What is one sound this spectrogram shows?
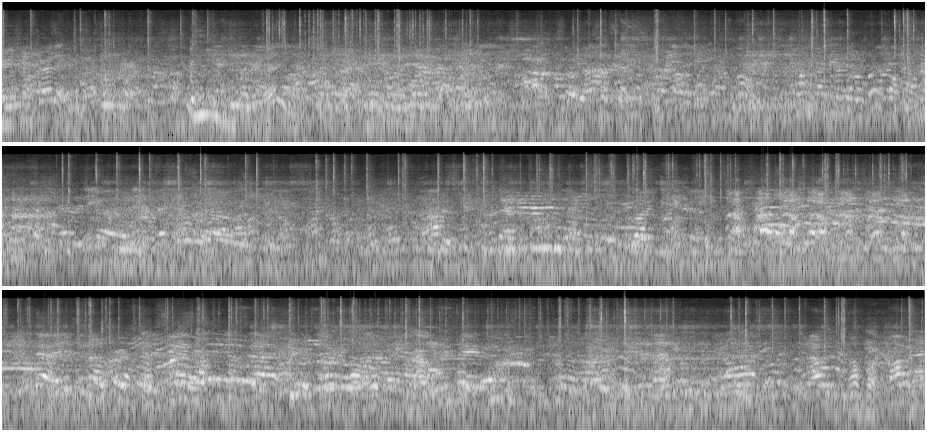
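Upbeat game music plays from a television speaker.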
